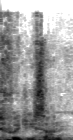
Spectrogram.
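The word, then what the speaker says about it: 富士山: Well, the thing is that the same character can be read two different ways. It can either be read as Yama or Sun. That's why it's Fuji-san. Sun is the more traditional pronunciation.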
